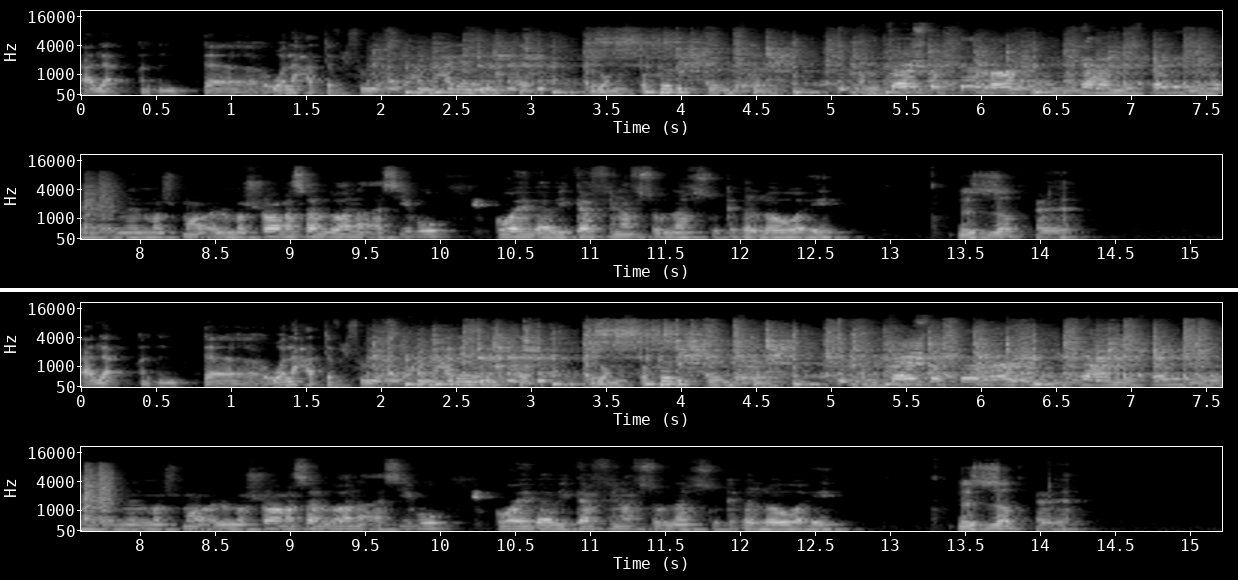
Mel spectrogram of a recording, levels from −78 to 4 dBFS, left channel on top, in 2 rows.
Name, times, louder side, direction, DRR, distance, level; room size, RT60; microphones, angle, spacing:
voice 1, 0.0-4.8 13.4-13.8, right 1 dB, 25° right, 1.0 m, -28 dB
sound 1, 1.9-7.8, right 5 dB, 40° right, 0.7 m, -27 dB
voice 2, 5.1-10.0 10.4-12.6 14.0-14.2, left 1 dB, 80° left, 2.5 m, -25 dB
9.3 x 5.6 x 4.0 m
head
